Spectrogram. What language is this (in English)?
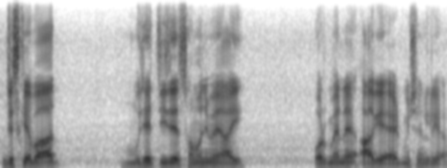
Urdu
